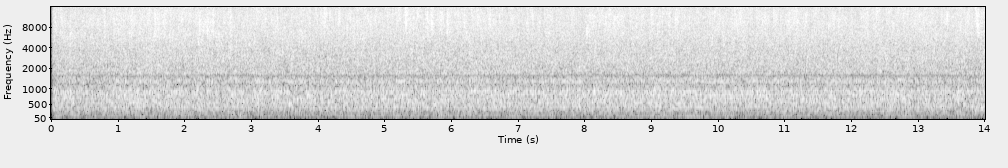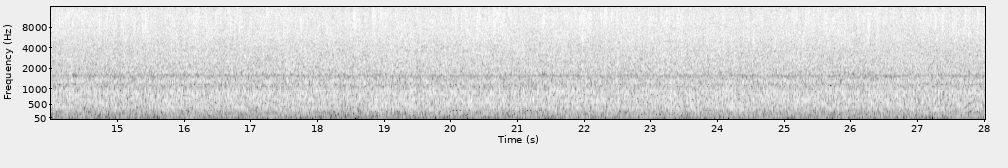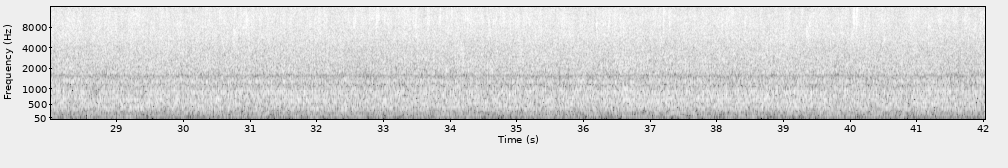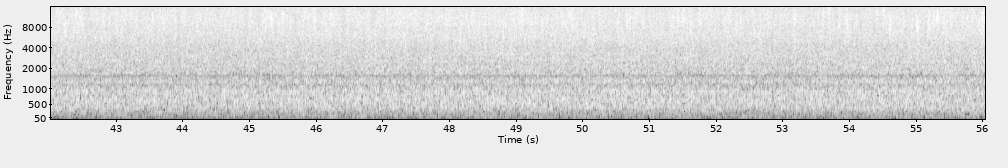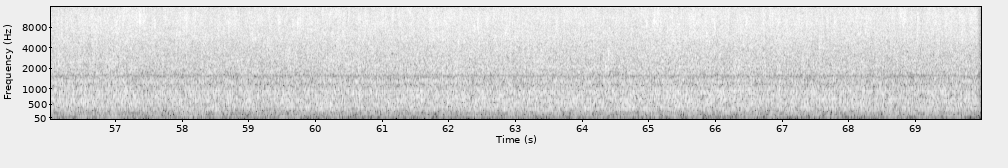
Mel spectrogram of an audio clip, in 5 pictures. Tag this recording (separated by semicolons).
close; slate-digital-ml2; bathroom; rain; field-recording; water; Zoom-f8; curtain; shower; drippling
